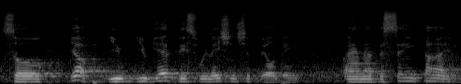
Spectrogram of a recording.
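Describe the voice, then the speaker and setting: Young Chilean man, mellow, hesitant panelist, roomy hall. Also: medium pitch, moderate pace, slight background noise. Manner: hesitant, many fillers, self-described timid. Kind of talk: conference panel talk, storytelling. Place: large conference hall. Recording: echoey conference hall, long reverb.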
